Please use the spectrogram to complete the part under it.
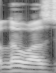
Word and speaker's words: Lwa: So let's go back to the Loas just for a minute, and I'm saying Loa, but it's spelled L-W-A.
